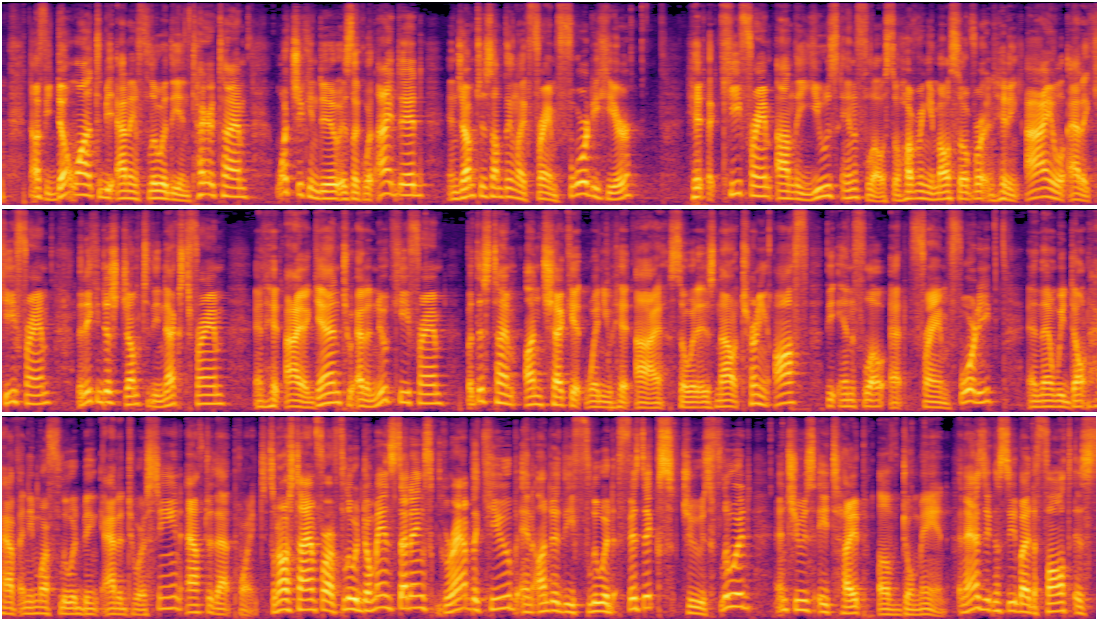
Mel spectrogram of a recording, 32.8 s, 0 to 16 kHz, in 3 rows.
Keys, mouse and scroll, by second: 6.3 click, 12.2 Right, 15.0 click, 18.8 Left, 19.4 Right, 21.4-21.9 scroll down 1, 21.9-24.5 middle drag, 24.5 click, 25.5-26.6 middle drag, 26.6 click, 28.5 click, 29.6-31.4 drag, 32.2-32.8 drag.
